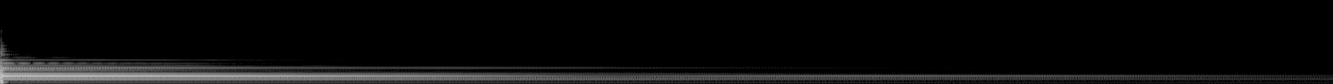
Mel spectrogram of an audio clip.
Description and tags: Finger plugged.
Gear used:
Washburn WR-150 Scalloped EMG-89 Bridge
harmonics, scalloped, wr150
